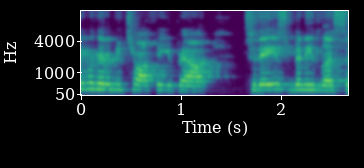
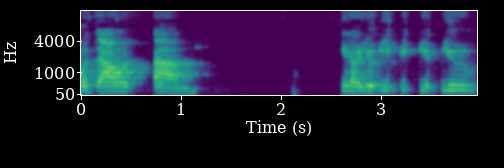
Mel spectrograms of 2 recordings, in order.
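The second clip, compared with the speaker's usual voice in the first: stuttering, stammering, repeating words. Speaker talking to a listener going through a life transition, stuttering. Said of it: "sorry for stuttering".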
